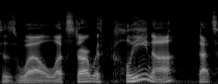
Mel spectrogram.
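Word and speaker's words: Cliodhna: Let's start with Kleena.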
